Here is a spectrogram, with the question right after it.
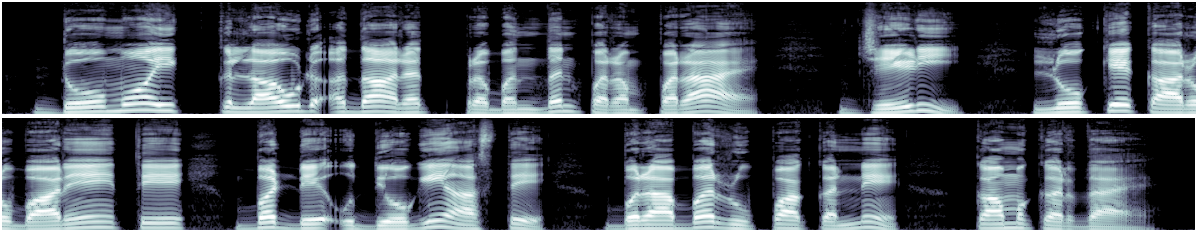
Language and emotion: Dogri, neutral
